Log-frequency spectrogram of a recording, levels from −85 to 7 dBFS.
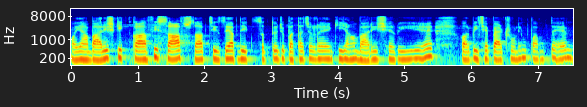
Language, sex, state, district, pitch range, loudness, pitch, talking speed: Hindi, female, Maharashtra, Chandrapur, 180-195 Hz, -19 LUFS, 185 Hz, 215 wpm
